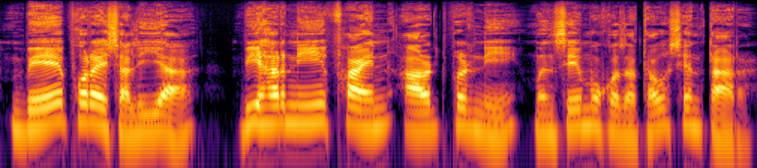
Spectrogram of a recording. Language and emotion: Bodo, neutral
